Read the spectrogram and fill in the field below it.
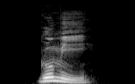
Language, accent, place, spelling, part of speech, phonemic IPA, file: German, Germany, Berlin, Gummi, noun, /ˈɡʊmi/, De-Gummi.ogg
- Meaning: 1. rubber, gum 2. rubber band, elastic band 3. condom, rubber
